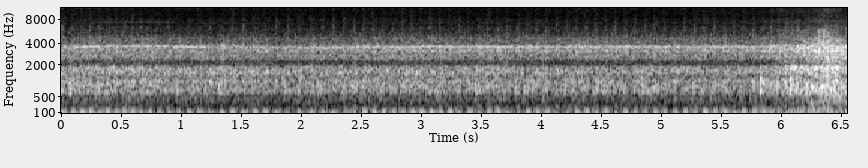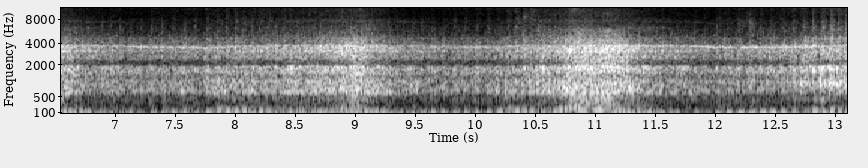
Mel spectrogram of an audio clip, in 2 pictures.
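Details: Honda scooter (Beat/Genio/Vario type) that died suddenly from a rat-chewed wire. After repair with a new Brisk spark plug and added wire, it idles with a quick, light, even beat and no misses or knocks: running normally.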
